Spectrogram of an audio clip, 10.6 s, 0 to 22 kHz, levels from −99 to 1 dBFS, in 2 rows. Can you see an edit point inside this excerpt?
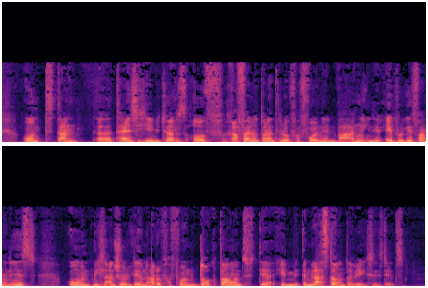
no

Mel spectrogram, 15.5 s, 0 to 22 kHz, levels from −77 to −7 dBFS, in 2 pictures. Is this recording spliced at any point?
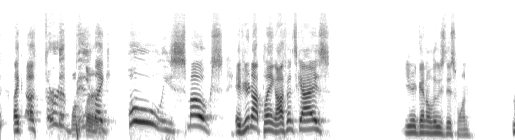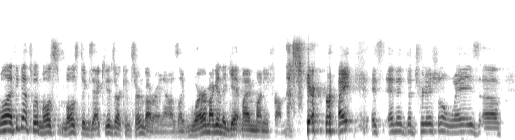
no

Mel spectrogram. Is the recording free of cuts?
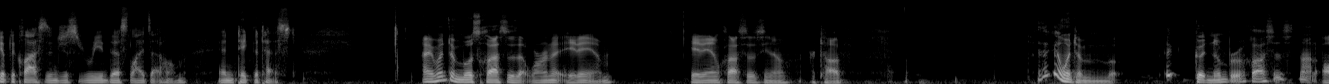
no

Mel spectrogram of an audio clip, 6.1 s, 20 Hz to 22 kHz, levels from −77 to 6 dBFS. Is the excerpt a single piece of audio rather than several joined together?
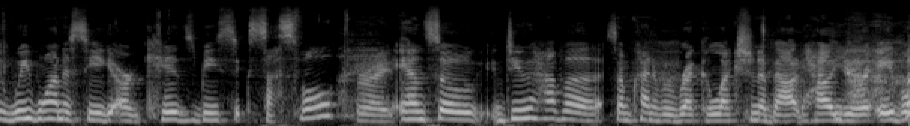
no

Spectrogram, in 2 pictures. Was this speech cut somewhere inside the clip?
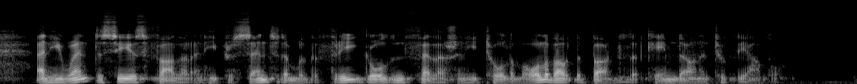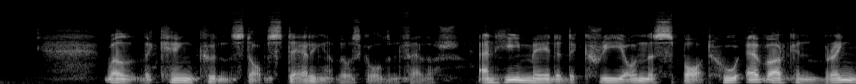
yes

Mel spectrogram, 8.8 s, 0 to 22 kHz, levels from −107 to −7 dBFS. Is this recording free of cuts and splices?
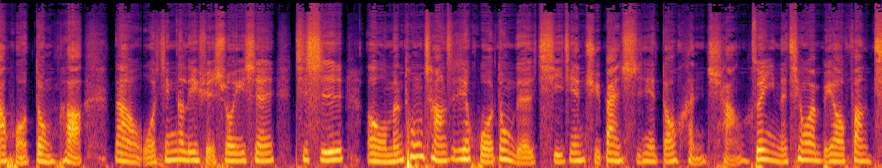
yes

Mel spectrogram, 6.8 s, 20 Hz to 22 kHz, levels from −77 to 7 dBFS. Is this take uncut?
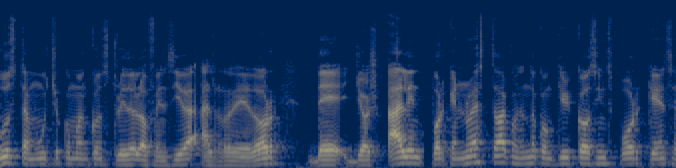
no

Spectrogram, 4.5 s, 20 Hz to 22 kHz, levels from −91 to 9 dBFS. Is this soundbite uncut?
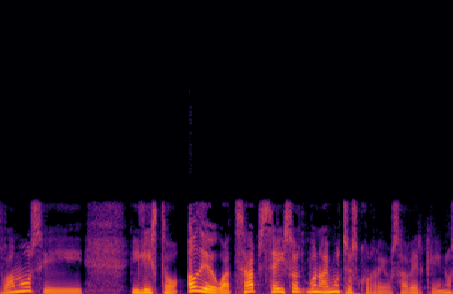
yes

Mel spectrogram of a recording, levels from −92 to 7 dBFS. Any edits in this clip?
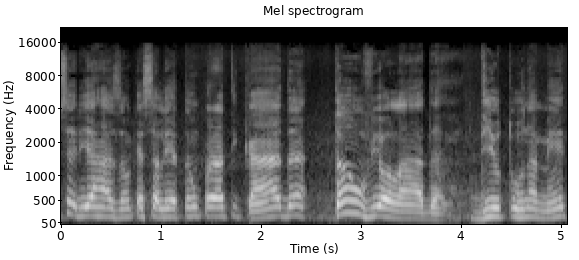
no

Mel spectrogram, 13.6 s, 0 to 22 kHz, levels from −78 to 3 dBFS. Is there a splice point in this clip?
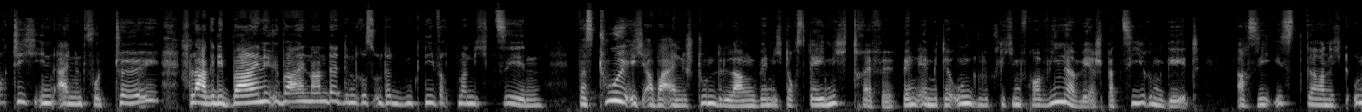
yes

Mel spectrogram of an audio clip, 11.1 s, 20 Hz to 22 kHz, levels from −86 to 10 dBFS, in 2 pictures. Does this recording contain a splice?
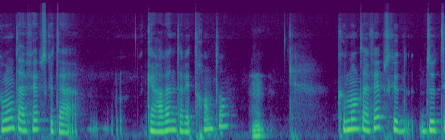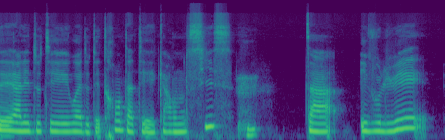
no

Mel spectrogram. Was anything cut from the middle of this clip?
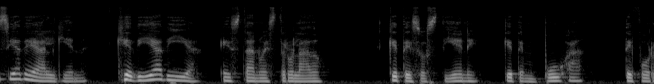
no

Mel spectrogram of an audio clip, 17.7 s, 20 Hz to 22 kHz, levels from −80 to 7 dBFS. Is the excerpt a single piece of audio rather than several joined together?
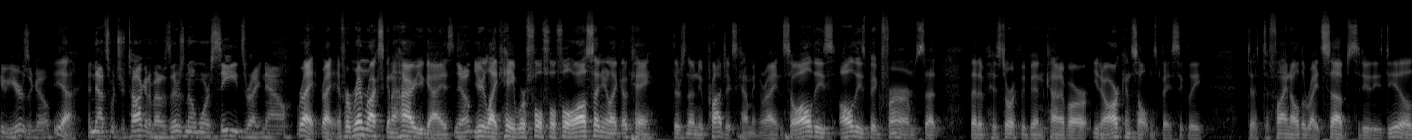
no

